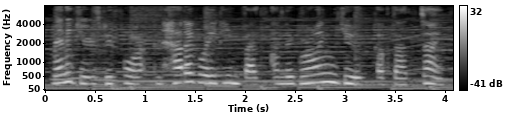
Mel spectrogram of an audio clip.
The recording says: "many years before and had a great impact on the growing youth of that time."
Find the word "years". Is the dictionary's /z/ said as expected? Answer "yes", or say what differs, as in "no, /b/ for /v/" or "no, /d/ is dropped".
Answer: yes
